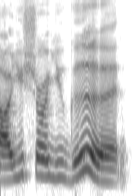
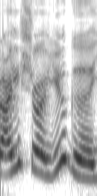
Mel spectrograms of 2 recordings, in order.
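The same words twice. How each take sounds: First: Said in the usual way. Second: "you" punched higher, thrown back as a retort; mock comeback leaning hard on "you"; stress on YOU. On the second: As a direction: turn it back on them, hit "you". Retold retort turned back on asker.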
